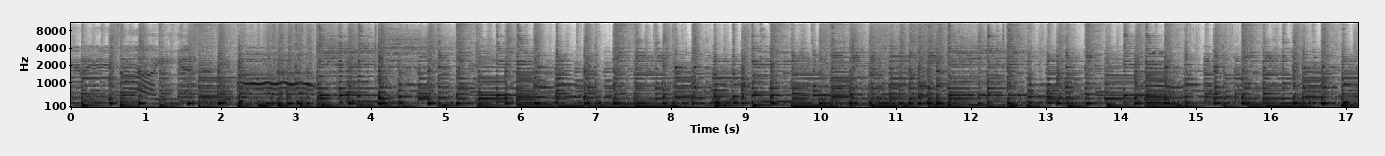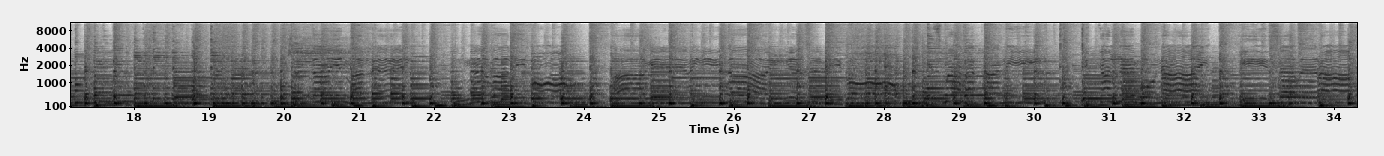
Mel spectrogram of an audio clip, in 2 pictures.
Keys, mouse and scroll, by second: 6.8 click, 8.6-12.6 drag, 12.6 typing, 14.0 shift+click, 15.2 ctrl+g, 16.0-19.7 drag, 20.5 alt+scroll down 1, 21.5-22.3 alt+scroll up 1, 23.0 click, 25.2-27.6 shift+drag, 34.0 click.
